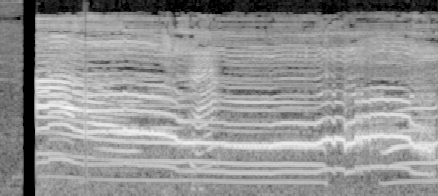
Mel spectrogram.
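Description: A cat gives a long, drawn-out, wavering meow with a strong nasal tone.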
